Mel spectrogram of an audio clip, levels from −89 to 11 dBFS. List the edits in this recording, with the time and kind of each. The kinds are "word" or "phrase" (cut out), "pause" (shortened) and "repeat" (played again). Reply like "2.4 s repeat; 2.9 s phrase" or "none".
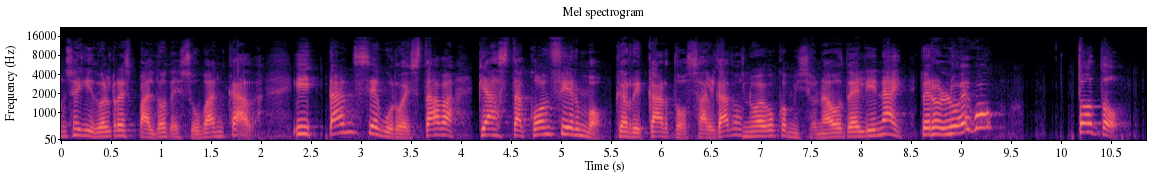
6.8 s phrase; 8.5 s pause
